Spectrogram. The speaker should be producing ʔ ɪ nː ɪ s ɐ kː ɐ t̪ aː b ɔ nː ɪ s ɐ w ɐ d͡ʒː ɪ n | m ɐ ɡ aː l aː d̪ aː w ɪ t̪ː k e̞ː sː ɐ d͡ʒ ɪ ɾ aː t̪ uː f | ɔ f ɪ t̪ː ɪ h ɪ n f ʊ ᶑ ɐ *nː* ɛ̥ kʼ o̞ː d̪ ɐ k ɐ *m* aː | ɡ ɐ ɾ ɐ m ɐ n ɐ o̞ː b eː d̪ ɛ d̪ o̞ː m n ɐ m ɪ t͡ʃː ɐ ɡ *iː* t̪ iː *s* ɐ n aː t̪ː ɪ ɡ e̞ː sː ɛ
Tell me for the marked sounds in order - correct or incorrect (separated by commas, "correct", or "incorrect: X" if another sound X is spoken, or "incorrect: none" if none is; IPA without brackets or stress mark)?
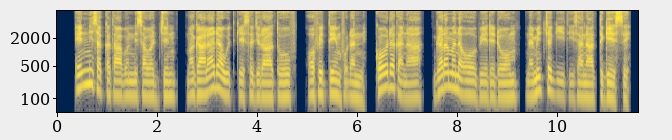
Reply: correct, incorrect: n, correct, correct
